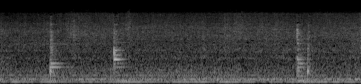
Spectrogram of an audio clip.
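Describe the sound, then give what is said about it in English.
Onions sauté on a stove for a Potawatomi soup, giving a steady, faint sizzle over a low hum, with three light clicks of stirring spaced apart. “On the stove, she sautés onions for the soup.”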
